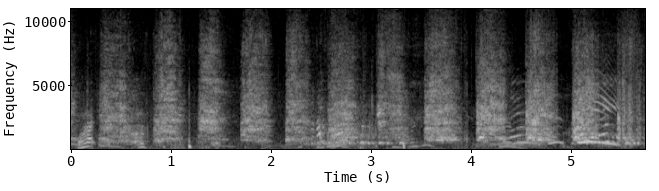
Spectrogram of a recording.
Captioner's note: milk splashing; turkeys gobbling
